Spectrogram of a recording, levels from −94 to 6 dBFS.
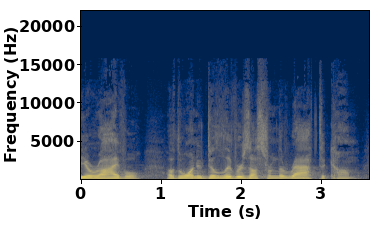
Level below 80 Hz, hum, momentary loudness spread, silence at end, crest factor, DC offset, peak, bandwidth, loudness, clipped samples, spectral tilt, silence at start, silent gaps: -50 dBFS; none; 13 LU; 0.15 s; 14 dB; under 0.1%; -4 dBFS; 11.5 kHz; -19 LUFS; under 0.1%; -7.5 dB/octave; 0 s; none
